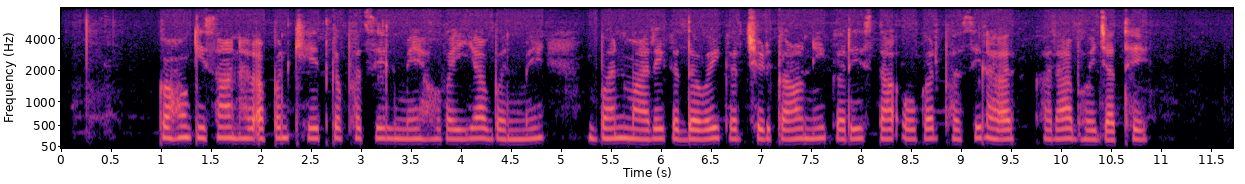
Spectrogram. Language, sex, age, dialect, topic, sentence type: Chhattisgarhi, female, 60-100, Northern/Bhandar, agriculture, statement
